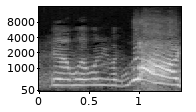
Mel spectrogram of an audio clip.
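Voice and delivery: mock startled cry. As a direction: catch sight of the boss and jump. Startled by boss entering.

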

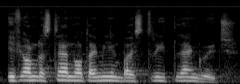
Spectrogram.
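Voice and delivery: ordinary delivery

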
